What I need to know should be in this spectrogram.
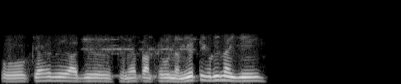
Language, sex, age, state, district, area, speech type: Dogri, male, 60+, Jammu and Kashmir, Reasi, rural, conversation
